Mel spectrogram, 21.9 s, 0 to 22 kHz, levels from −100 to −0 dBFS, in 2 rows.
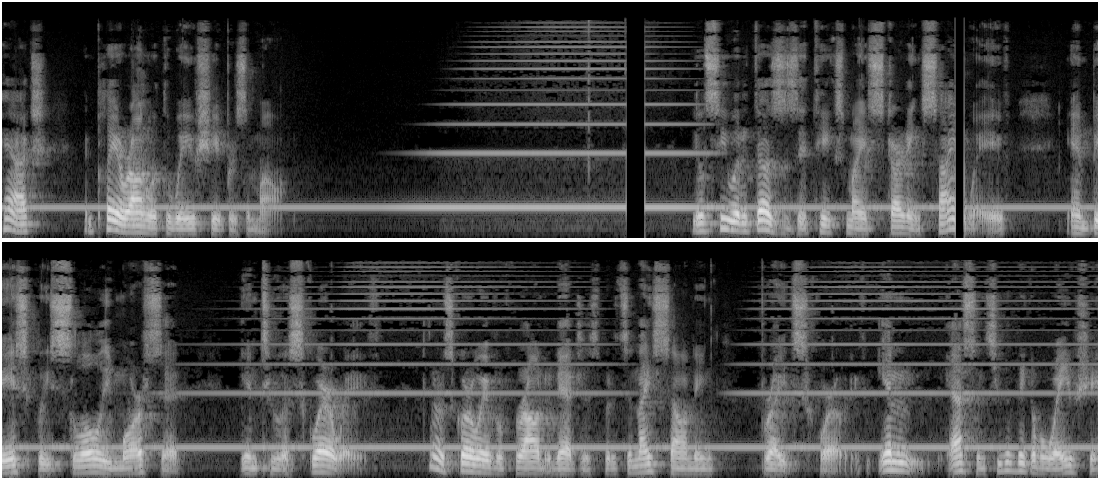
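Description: At 6.25 s the sound cuts to silence and returns at 6.44 s, a gap of about 0.19 s. At 9.54 s a shorter hole of about 0.09 s follows, ending at 9.63 s. Both times the audio resumes further along, as though it kept playing underneath. This is likely a Bluetooth dropout, where packets failed to reach the headphones in time and were discarded. The gap lengths fit roughly eight and four lost packets.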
